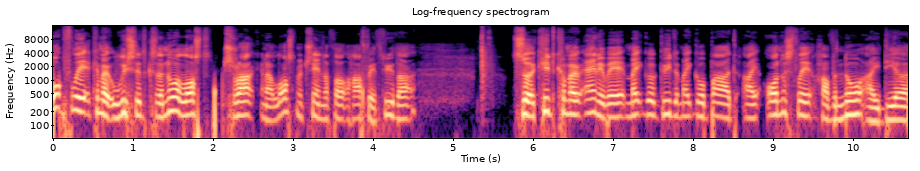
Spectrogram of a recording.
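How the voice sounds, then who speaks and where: Speaking at a moderate pace, a man uses a fairly high pitch in a Scottish accent. The recording is very clean, with a silent background. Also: ordinary pitch variation, dry, close sound with no echo. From Scotland. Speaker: podcast host. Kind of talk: casual rant. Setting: home recording. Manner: animated.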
